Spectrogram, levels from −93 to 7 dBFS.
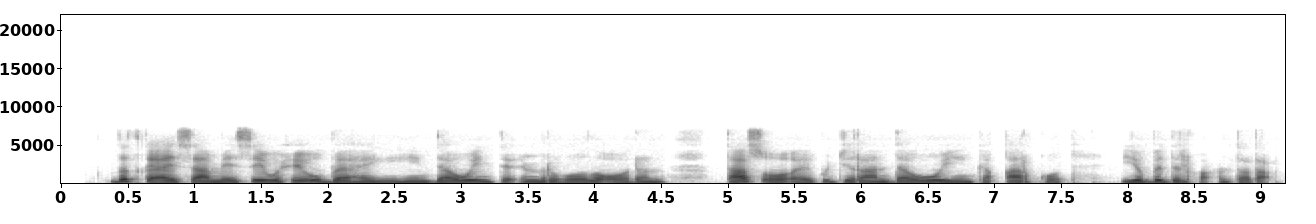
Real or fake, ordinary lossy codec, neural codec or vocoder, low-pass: real; none; none; 7.2 kHz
